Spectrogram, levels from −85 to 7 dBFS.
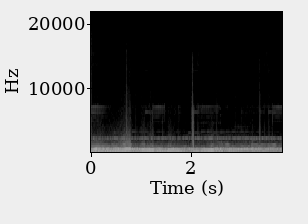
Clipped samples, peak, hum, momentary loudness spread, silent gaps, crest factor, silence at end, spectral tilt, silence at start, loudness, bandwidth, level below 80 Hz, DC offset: under 0.1%; -20 dBFS; none; 5 LU; none; 12 dB; 0 s; -9 dB/octave; 0 s; -33 LUFS; 8.4 kHz; -46 dBFS; under 0.1%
